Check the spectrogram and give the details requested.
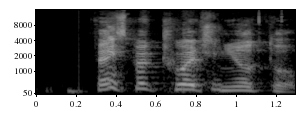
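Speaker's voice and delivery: put-on, laid-over fake Russian accent. A streamer telling viewers where to comment, in a fake Russian accent.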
